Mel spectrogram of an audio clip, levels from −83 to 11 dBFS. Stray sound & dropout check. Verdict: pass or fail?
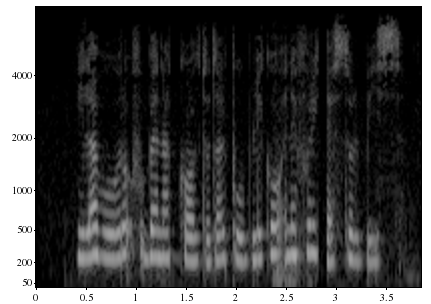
fail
